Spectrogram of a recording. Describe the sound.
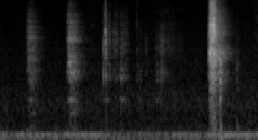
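A drink can is opened. A few faint clicks lead into a sharp pop and a short fizzing hiss near the end, over a low background hum.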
